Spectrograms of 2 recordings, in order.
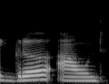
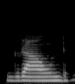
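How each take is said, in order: First: ग्र आउंड slowly split as "gruh - aund"; sounding out. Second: Said in the usual way. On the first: Shown as a demonstration. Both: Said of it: "जीआर को ग्र पढ़ेंगे".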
